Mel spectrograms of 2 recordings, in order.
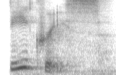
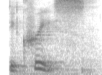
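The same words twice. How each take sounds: First: The stress is on the first syllable. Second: The stress is on the second syllable. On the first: It is a noun. "the noun form, stressing the first syllable" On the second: It is a verb. "the verb form, stressing the second syllable"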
